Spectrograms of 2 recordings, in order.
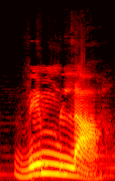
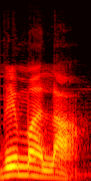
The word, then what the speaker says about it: Vimala: For example, when we pronounce this word, it is Kamala, Kamala. But when the same word becomes a feminine word like Kamala, then most probably we are going to pronounce it as Kamla, Kamla, or Vimla instead of Vimala.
